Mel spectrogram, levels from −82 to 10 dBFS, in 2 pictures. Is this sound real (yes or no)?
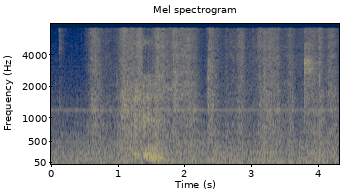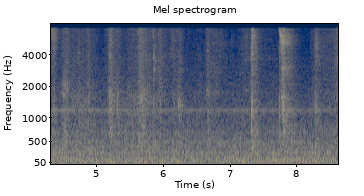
yes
